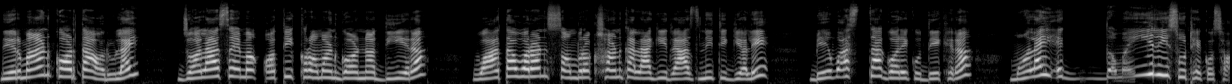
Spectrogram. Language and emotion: Nepali, angry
